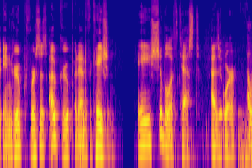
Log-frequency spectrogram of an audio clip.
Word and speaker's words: shibboleth: said now unto him say now shibboleth and he said sibilith for he could not frame to pronounce it right he was a password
